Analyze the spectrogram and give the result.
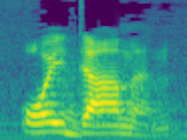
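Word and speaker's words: οἴδαμεν: The word is pronounced oidamen.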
